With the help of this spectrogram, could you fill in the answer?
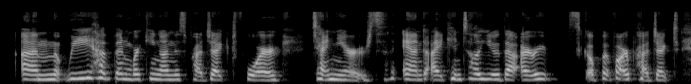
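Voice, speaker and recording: Her voice is shaky and fairly high, with fairly even intonation at a moderate pace. The woman's sound is dry and close, with no echo. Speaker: nonprofit real estate development director. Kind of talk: public testimony.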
